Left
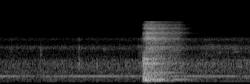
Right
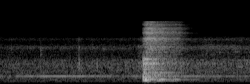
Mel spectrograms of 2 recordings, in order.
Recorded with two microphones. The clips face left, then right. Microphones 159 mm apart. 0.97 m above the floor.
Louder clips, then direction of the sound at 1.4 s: Even; 5° right (ahead or behind).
